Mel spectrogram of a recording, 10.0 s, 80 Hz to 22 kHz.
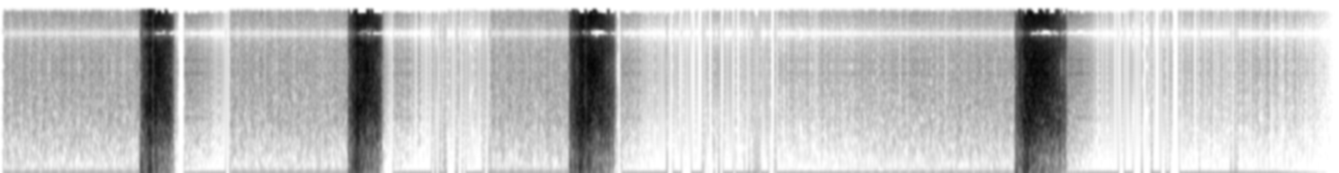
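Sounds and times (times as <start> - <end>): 
ripping: 1.1 - 1.3, 2.6 - 2.9, 4.3 - 4.6, 7.6 - 8.2.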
